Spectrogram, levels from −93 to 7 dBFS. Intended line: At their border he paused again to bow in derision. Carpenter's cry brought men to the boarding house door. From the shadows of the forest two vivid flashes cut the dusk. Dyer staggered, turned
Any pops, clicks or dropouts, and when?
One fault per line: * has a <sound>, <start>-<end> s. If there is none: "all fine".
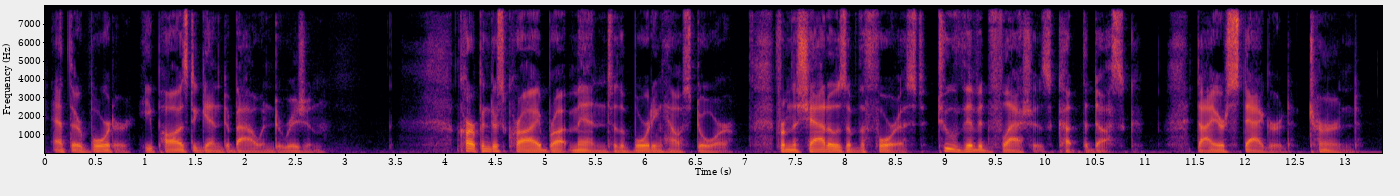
all fine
